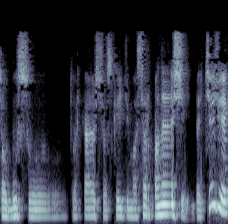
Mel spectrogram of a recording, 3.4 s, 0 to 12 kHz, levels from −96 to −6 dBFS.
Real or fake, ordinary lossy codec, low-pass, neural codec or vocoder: real; MP3, 32 kbps; 7.2 kHz; none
